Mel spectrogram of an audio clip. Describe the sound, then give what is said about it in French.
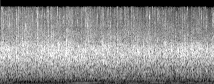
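A church audience bursts into loud, continuous clapping, a dense and even wash of applause that holds steady throughout without pause. “Alors, acclamons-le de toute votre force.”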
